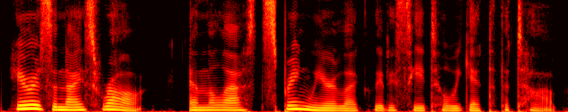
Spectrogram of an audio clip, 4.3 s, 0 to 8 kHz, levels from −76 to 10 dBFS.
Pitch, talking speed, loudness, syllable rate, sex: 180 Hz, 265 wpm, -19 LUFS, 6.0 syllables/s, female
